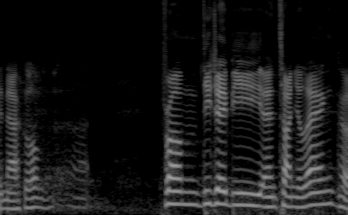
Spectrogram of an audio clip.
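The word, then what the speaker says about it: NaCl: high level knackle library it's actually pronounced salt i always say mackerel from djb and tanya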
